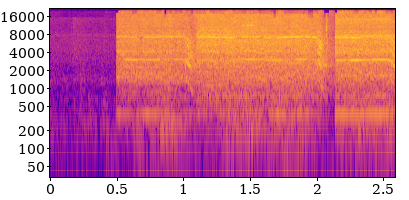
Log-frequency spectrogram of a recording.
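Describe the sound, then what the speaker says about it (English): A power drill whirs steadily close by while fitting fender flares to a 2022 Polaris General XP 1000, its pitch dipping briefly mid-run before revving back up, with no voices. "don't drill through the taillight."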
